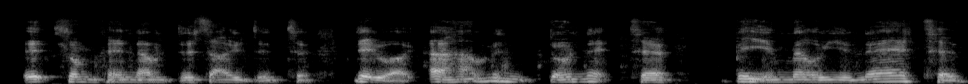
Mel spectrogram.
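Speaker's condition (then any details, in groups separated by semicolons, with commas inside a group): Cerebral palsy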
